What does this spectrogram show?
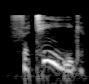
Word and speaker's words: fatigue: this particular word is the final three letters depending on your own language history your native language and other foreign languages you've studied potentially you might want to say a gui or a way or a grey there are lots of ways that different people interpret this word but remember it's a teague teague so one last time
